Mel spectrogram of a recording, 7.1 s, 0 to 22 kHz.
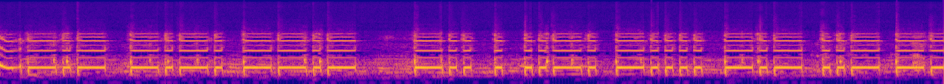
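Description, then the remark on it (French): A loud, steady Morse code tone keys out a CQ general call from the Radio Club's amateur radio station F6KUQ, in quick bursts of dots and dashes, with a brief pause partway through and no voices. “Alors là, en fait, je lançais appel, c'est-à-dire je disais CQ qui veut dire en morse appel général de F6KUQ.”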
